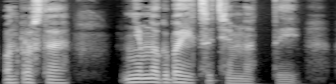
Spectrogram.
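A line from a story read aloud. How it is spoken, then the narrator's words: Sighing. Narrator (Russian): вздохнула Ракель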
